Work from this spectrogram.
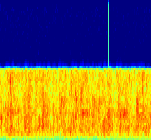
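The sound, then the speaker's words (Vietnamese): Audience giving a round of applause at a gathering, with thick, continuous clapping from many hands that stays loud and level from start to finish. “Vậy các vị cho tôi tràng pháo tay đi.”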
